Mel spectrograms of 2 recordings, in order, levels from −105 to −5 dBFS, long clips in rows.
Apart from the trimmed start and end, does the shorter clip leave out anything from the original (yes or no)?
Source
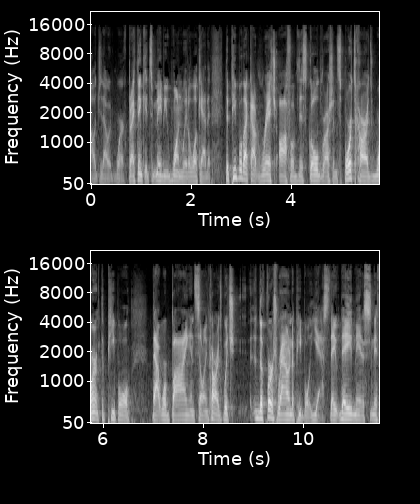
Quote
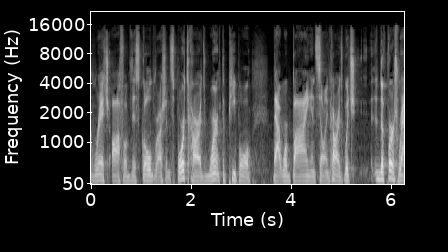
no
